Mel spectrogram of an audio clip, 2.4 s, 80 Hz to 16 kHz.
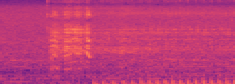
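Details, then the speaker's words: Mio i 125s scooter, 54mm Racing Monkey 132.6cc block, new valve seals, modified camshaft, restarted after tuning, AFR about 13 at optimal temperature: short starter whir, then even putter about nine pulses a second, steady and clean normal idle. "Pero tahimik po yung kanyang makina. Parang stock lang din. Walang masyadong lagitek, walang masyadong ingay."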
